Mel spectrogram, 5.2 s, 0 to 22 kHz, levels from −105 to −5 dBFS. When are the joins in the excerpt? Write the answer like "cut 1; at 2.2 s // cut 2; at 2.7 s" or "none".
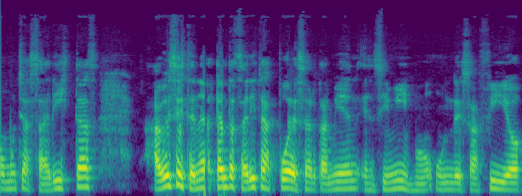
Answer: none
